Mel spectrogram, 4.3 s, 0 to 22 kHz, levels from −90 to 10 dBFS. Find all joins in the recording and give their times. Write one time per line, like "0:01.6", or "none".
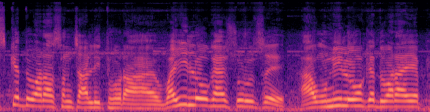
0:02.9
